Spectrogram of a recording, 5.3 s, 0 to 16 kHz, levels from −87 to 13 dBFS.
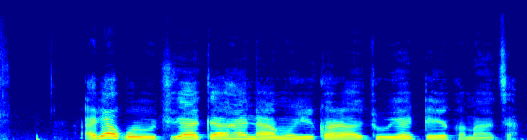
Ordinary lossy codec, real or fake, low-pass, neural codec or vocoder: none; fake; 14.4 kHz; codec, 44.1 kHz, 3.4 kbps, Pupu-Codec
